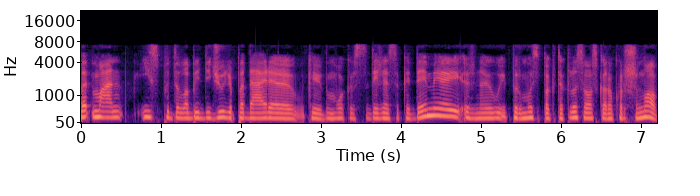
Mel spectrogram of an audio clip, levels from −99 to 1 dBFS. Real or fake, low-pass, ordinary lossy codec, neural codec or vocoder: fake; 7.2 kHz; AAC, 64 kbps; codec, 16 kHz, 1.1 kbps, Voila-Tokenizer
